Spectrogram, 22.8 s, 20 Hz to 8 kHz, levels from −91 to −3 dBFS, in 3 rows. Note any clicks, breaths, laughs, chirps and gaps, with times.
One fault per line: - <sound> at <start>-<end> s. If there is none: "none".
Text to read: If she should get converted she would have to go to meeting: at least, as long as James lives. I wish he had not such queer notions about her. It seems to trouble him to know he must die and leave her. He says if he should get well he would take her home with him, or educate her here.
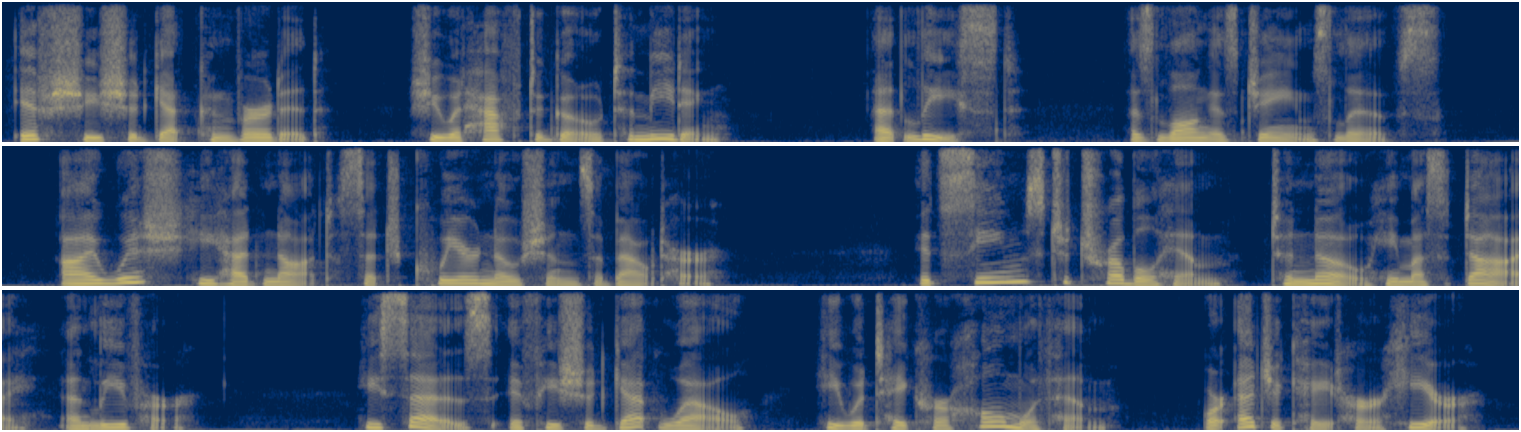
none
